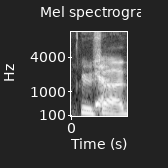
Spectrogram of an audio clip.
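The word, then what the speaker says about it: Peychaud: So, um, apparently it was Anton um, Puchad. Push. Yeah. Push.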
